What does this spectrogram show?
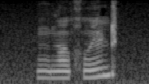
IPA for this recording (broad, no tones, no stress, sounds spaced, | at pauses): ŋ ɡ ã χʷ ẽ ɖ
